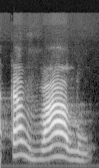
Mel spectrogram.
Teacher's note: todas essas palavrinhas terminam com o mas tem som de u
